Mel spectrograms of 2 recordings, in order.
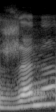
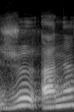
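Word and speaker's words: Jehanne: n avais un hs je le prononce jeanne ce qui me pose un très gros problème parce que récemment gelé vu joué par d c'était très intéressant ça fait une adaptation au théâtre mais eux le prononcer jehannin ce qui fait une syllabe de plus et qui change tout le nombre de pieds des phrases et qui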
